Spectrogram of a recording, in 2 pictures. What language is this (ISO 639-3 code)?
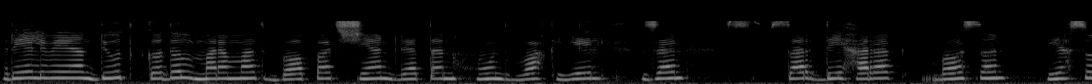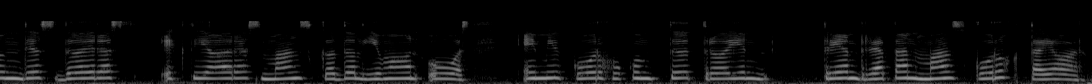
kas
